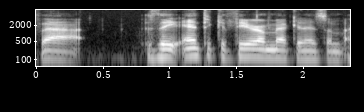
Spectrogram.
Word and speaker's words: Antikythera: Is the Antikythera mechanism?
